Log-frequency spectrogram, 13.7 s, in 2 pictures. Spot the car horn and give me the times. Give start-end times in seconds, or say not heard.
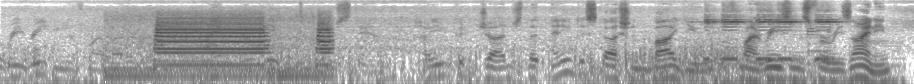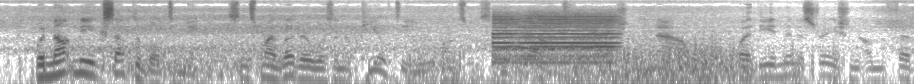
0.8-2.5, 5.2-6.8, 10.5-11.6.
